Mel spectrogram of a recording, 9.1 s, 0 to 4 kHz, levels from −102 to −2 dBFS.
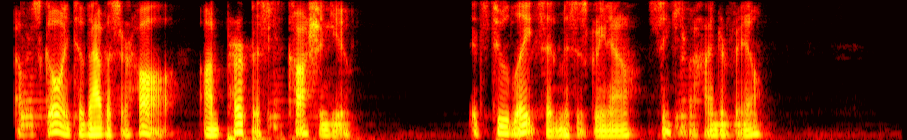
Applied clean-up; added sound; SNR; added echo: neural mask model DeepFilterNet 3.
